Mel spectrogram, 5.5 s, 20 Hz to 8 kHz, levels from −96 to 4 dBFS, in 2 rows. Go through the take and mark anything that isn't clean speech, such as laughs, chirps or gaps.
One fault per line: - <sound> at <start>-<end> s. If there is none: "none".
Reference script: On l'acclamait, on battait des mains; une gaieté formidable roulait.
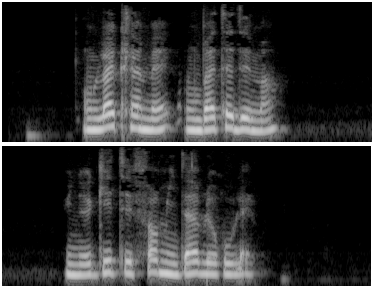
none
